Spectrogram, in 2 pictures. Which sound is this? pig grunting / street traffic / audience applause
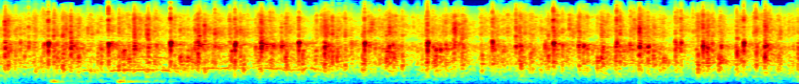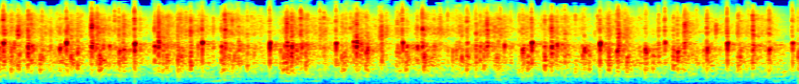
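audience applause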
